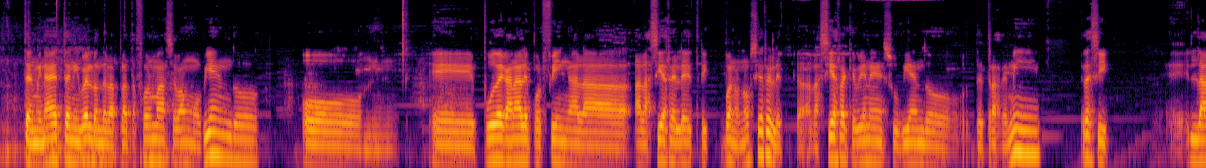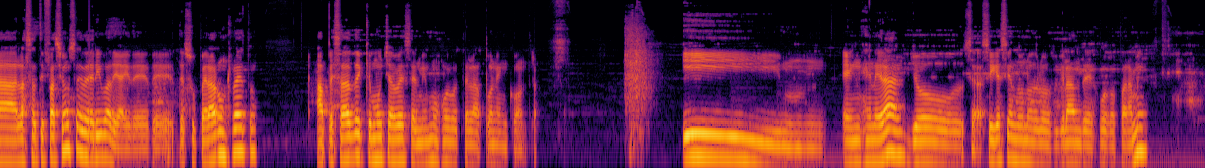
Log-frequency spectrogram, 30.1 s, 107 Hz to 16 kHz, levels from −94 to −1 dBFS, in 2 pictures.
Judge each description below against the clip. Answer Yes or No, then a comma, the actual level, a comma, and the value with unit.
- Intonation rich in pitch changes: No, average, 3.5 semitones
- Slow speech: No, average, 155 wpm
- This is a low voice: Yes, low, 120 Hz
